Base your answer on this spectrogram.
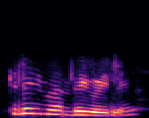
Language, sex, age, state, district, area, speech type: Assamese, female, 18-30, Assam, Dibrugarh, rural, conversation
